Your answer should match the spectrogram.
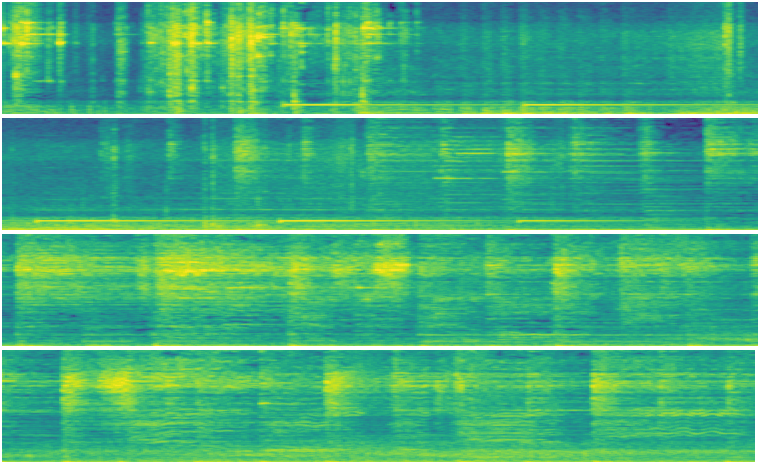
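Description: Keys jangle at the start as a man gets into his silver hearse, followed by a steady low engine rumble as the hearse runs continuously and drives off, with faint clinks and shifting road noise over it.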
